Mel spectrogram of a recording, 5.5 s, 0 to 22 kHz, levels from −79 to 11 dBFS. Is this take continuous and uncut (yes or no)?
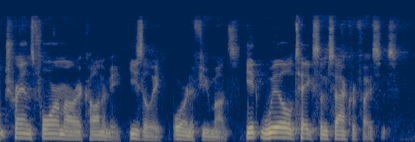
no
